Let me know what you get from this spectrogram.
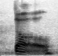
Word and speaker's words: Dahl: First of all, I did not realize all of the controversy around the book and how do you pronounce his last name? – Dahl.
